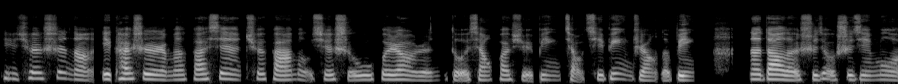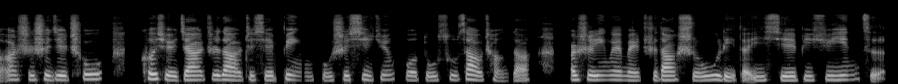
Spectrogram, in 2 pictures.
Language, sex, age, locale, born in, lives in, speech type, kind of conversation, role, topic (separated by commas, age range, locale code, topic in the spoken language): Chinese, female, 35-39, zh-CN, China, United States, read, expert-assistant, expert, 人类是如何发现维生素的？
